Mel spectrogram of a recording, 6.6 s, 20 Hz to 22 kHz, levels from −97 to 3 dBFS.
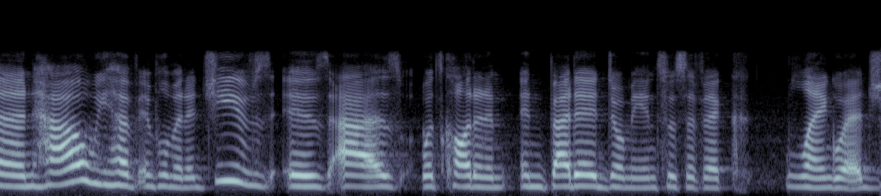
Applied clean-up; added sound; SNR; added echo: none; none; none; none.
